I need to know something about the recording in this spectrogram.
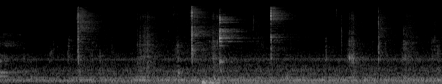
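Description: A spoon clicking and scraping lightly against a blender jar while thick protein ice cream is eaten from it: a handful of short, light clicks over a faint steady hum.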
